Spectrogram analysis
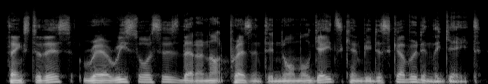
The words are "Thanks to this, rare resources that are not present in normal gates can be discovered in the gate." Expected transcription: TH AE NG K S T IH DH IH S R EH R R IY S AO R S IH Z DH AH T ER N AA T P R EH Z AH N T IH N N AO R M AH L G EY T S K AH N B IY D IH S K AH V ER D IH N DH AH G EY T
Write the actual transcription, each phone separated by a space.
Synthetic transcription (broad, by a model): TH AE NG K S T IH DH IH S R EH R R IY S AO R S IH Z DH AH T ER N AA T P R EH Z AH N T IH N N AO R M L G EY T S K AH N B IY D IH S K AH V ER D IH N DH AH G EY T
